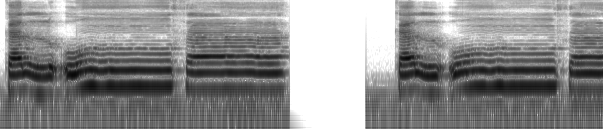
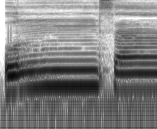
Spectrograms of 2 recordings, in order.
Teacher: Ketika sebut huruf nun, kita sudah merasakan huruf tha. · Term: ikhfa hakiki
